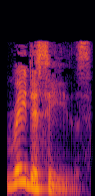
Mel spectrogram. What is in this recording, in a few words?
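"radices", British English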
